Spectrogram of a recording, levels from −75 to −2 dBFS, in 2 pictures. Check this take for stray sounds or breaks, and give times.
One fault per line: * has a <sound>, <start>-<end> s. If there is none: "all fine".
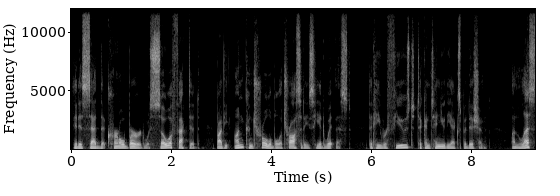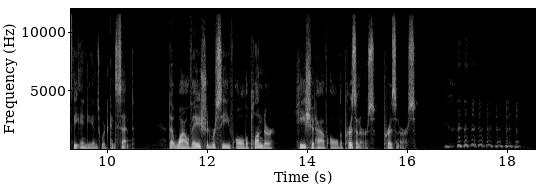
* has a laugh, 16.7-18.3 s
